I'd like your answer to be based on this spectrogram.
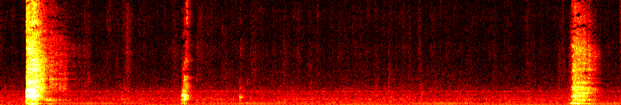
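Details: Weimaraner dog that owner suspects has kennel cough: two harsh, abrupt coughs with one fainter one between, over a steady low hum.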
